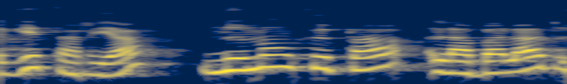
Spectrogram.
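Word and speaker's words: Getaria: Mon coup de cœur, c'est Guetaria. Attention, c'est basque et ça s'écrit sans U, ça s'écrit G-E-T-A-R-I-A. C'est un petit village de pêcheurs sur la côte basque, à 2 pas de San Sebastián, Et Guetaria, c'est un véritable havre de paix.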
